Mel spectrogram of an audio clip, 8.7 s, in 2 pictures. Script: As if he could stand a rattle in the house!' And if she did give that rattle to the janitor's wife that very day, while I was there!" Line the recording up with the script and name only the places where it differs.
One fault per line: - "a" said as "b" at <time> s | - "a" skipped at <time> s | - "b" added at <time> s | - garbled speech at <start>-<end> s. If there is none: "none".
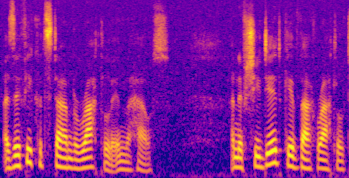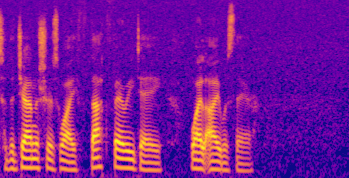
none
